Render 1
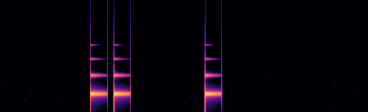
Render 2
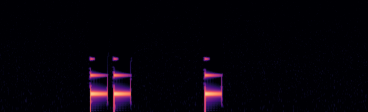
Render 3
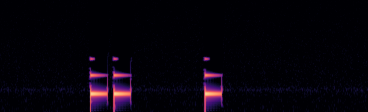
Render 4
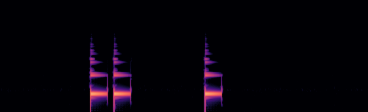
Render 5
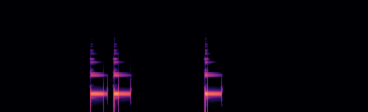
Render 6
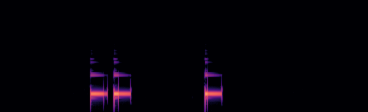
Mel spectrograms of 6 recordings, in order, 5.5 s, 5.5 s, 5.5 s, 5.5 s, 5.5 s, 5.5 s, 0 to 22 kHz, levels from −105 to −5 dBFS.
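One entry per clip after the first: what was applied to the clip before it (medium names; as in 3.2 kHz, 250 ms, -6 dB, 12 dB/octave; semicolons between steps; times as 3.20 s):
spectral gate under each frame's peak -30 dB strong
peaking EQ 710 Hz +7.5 dB 0.36 oct
saturation -14.5 dBFS, distortion -19 dB; trim -7.5 dB
tremolo saw up 4.5 Hz, depth 65%; trim -2 dB
band-pass filter 430 Hz, Q 1.3; trim +1.5 dB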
